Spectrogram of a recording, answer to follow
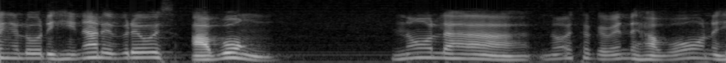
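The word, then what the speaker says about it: עָוֹן: O sea, la palabra iniquidad en el original hebreo es abón, A-V-O-N, con acento en la O, y es perversidad o mal moral.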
